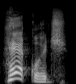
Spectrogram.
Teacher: O órgão afirma que a Globo usa sistematicamente a pronúncia proparoxítona.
